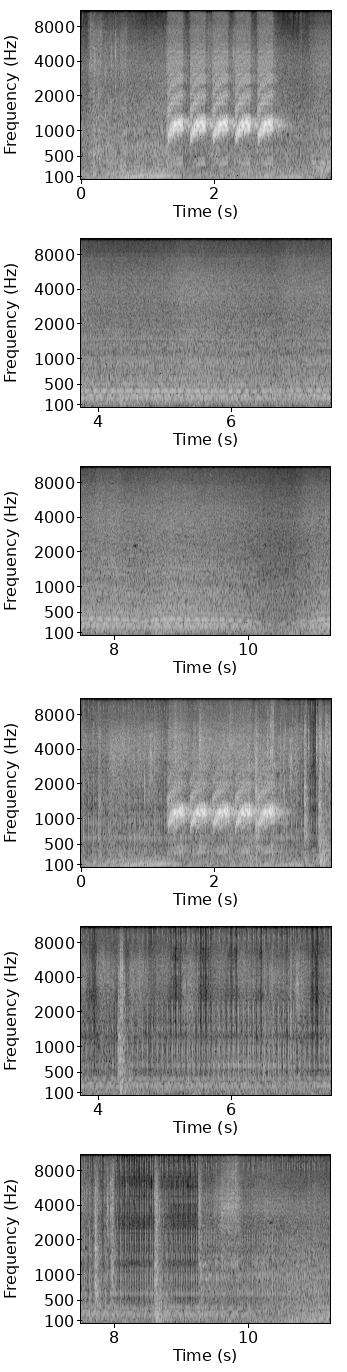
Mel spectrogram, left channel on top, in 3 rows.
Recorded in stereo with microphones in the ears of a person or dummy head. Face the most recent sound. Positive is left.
turn(degrees=25)  # may be behind; listen again after turning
